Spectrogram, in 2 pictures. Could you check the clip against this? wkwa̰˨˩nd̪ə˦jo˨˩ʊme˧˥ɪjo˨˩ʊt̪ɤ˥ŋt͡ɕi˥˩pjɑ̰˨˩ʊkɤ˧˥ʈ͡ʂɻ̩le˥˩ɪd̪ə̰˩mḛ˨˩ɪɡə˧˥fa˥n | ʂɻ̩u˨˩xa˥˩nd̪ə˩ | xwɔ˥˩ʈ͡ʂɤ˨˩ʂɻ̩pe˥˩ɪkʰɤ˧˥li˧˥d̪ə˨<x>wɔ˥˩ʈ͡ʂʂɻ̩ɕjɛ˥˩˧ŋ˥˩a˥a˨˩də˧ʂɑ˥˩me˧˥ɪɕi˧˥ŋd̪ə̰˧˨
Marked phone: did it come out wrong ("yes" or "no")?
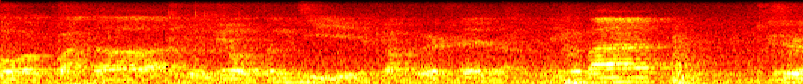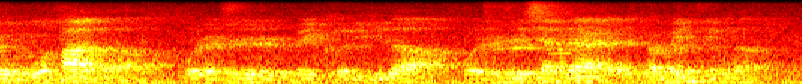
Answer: no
